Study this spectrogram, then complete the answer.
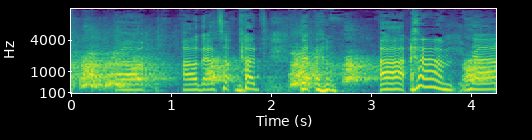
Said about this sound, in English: That's the dogs barking.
